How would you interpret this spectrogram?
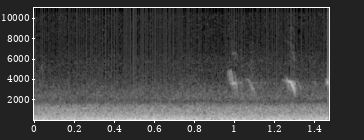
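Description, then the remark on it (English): Three or four brief, high-pitched bird chirps sound in quick succession toward the end, rising over a steady, loud rumbling background noise with no talking. “So recording bird 6 again.”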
